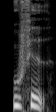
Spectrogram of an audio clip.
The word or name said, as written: ufed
